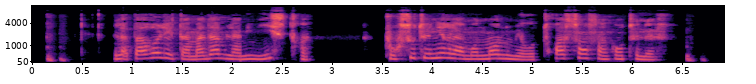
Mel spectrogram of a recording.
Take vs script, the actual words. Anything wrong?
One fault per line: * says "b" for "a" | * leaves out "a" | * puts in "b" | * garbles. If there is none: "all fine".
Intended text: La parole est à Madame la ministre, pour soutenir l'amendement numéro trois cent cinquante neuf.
all fine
